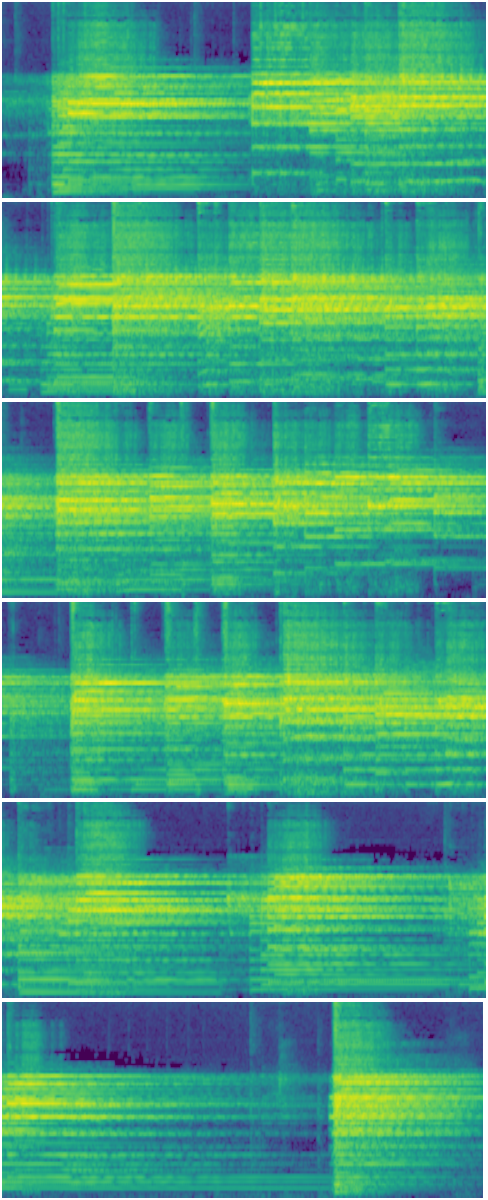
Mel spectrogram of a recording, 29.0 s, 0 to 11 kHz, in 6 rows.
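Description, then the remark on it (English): Overdriven electric guitar played through a Zoom pedal in its 63 Spring reverb mode, overdriving the amp; chords ring out into a thick, splashy wash of echo with a gritty, trashy edge, sustained loudly with brief gaps between phrases. “Overdriving the amp, and it kind of gets this trashy sound, but man, it's just such a wash of reverb coming from that.”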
